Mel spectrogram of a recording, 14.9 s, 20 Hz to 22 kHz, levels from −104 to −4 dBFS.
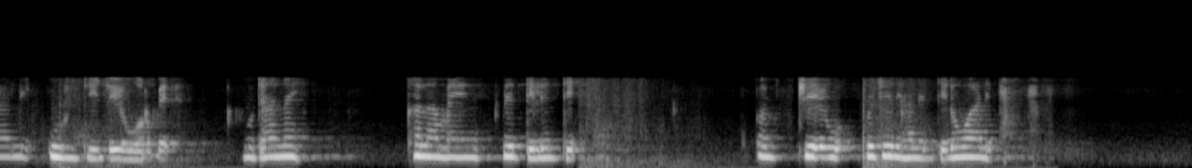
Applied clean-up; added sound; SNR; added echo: neural separator model SepFormer DNS4.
